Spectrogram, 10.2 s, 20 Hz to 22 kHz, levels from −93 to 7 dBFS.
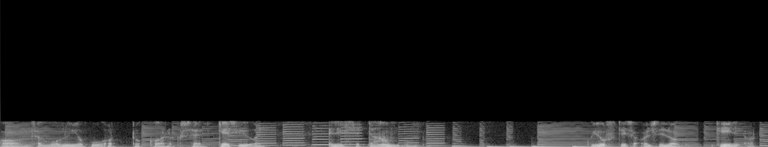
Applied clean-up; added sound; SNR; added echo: none; Wind instrument, woodwind instrument; 15 dB; none.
